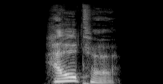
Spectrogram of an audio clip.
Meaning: inflection of halten: 1. first-person singular present 2. first/third-person singular subjunctive I 3. singular imperative
- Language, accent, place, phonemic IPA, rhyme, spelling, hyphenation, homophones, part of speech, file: German, Germany, Berlin, /ˈhal.tə/, -altə, halte, hal‧te, hallte / Halte, verb, De-halte.ogg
